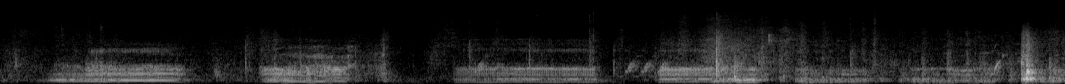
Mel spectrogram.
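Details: Two Huskies, father and son, playing tug of war, growl in long rumbling bouts lasting one to two seconds, low and rough with breaks between pulls, ending in a louder snarling flurry and a sharp knock.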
